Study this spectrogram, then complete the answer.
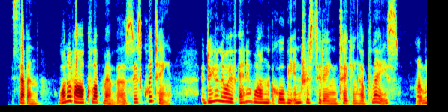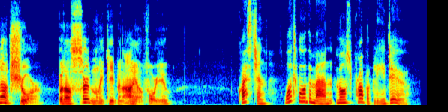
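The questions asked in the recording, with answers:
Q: What will the man most probably do?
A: Look for someone to take her place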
